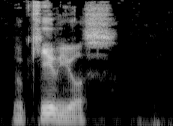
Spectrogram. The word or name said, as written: Lucilius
